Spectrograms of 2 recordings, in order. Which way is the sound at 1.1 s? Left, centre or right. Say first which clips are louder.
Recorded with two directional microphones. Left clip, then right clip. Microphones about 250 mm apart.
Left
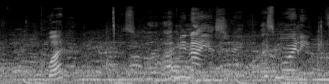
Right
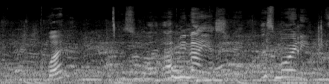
Right 2 dB; centre.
